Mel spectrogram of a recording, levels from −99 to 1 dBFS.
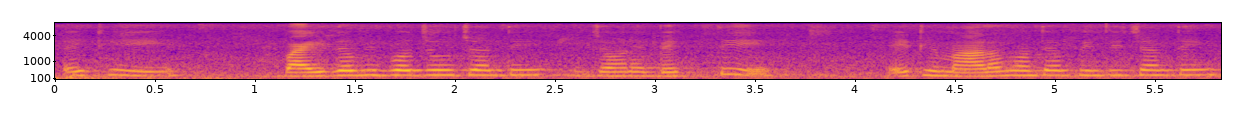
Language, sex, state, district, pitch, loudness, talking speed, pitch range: Odia, female, Odisha, Malkangiri, 250 Hz, -20 LUFS, 105 wpm, 215-265 Hz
